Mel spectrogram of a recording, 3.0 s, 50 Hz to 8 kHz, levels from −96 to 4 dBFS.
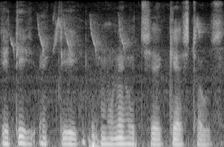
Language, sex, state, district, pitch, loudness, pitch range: Bengali, male, Tripura, West Tripura, 115 Hz, -17 LUFS, 105-120 Hz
